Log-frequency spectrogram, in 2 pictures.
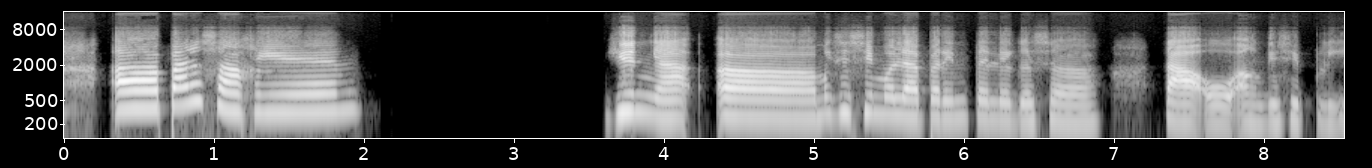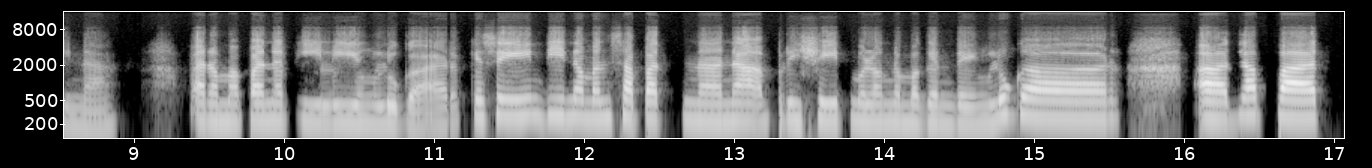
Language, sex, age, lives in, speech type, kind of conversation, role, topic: Filipino, female, 35-39, Philippines, conversation, unstructured, none, Dapat bang ipatupad ang mas mahigpit na mga regulasyon para sa mga turista?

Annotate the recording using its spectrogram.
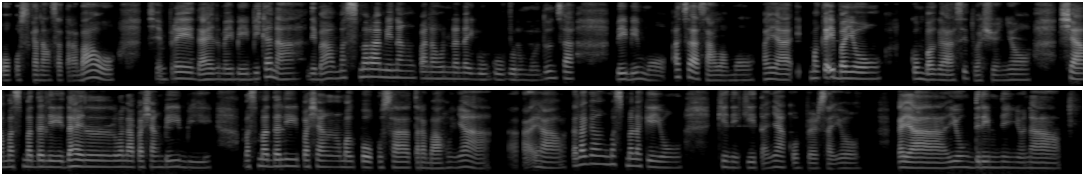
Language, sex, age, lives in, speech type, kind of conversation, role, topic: Filipino, female, 40-44, Philippines, conversation, advice, advisor, Bakit ako naiinggit sa mga tagumpay ng kaibigan ko?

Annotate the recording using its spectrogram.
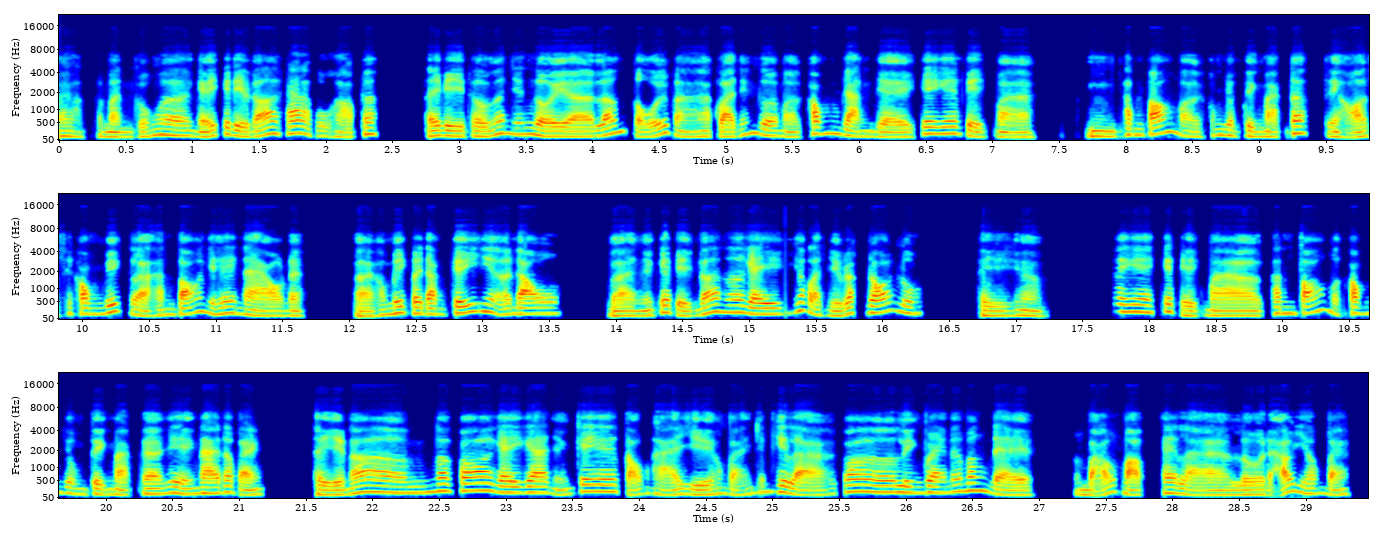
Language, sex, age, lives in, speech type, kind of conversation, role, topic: Vietnamese, male, 30-34, Vietnam, conversation, podcast, host, Bạn nghĩ sao về xu hướng thanh toán không dùng tiền mặt hiện nay?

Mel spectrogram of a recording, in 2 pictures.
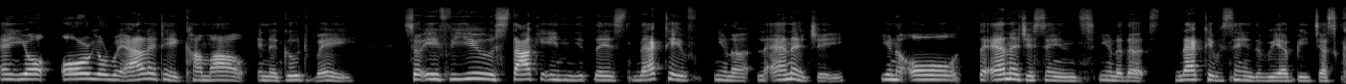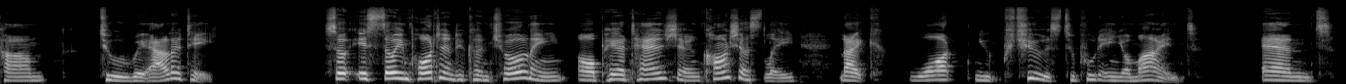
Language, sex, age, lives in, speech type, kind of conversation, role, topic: English, female, 45-49, United States, conversation, unstructured, none, What is the best piece of advice you have heard lately, and how has it changed you?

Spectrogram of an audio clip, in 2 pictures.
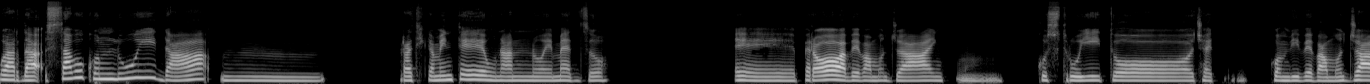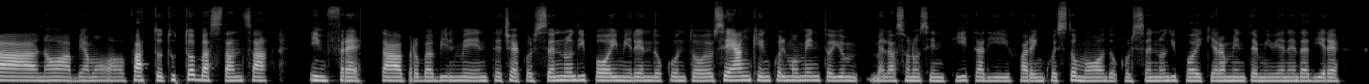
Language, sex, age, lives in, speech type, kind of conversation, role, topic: Italian, female, 30-34, Italy, conversation, advice, user, Come posso tornare a fidarmi dopo una bugia o un tradimento passato?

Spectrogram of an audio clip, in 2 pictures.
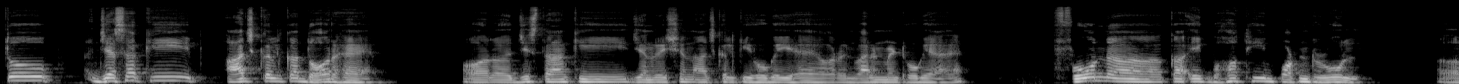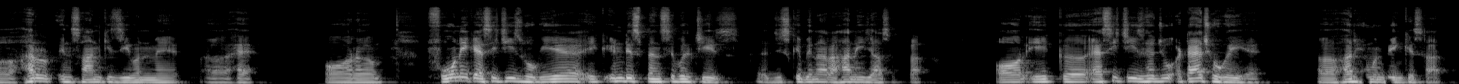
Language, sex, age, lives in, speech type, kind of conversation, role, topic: Hindi, male, 50-54, India, conversation, podcast, host, Phone aur family time kaise balance karte ho, yaar?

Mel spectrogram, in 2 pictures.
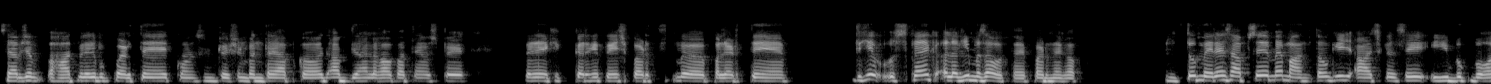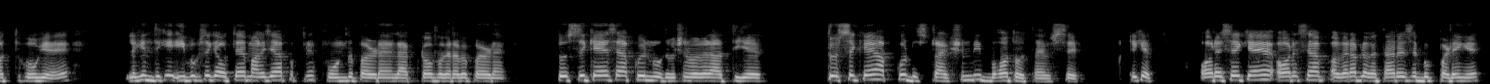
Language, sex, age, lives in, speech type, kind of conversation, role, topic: Hindi, male, 18-19, India, conversation, unstructured, none, आपके लिए ई-पुस्तकों और मुद्रित पुस्तकों में क्या अंतर है?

